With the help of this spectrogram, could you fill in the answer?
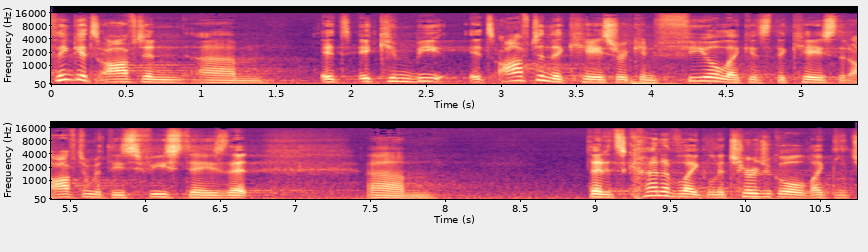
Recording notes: preached this homily on August 22, 2023 at Sacred Heart of Jesus Catholic Church in Wadsworth, OH.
